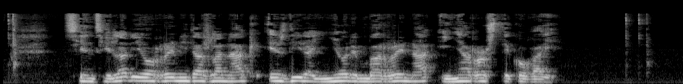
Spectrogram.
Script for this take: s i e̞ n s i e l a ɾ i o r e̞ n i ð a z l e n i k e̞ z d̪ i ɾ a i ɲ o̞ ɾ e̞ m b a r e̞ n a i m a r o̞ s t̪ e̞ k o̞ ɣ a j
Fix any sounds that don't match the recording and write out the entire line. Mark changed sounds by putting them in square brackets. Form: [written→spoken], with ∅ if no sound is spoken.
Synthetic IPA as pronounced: s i e̞ n [s→t͡s] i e l a ɾ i o r e̞ n i ð a z l [e→a] n [i→a] k e̞ z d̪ i ɾ a i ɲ o̞ ɾ e̞ m b a r e̞ n a i [m→ɲ] a r o̞ s t̪ e̞ k o̞ ɣ a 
